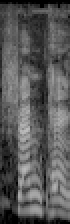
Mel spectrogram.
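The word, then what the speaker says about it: Chen Peng: Yes, Cardi B wearing Shenpeng. Am I pronouncing that correctly? Shenpeng.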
